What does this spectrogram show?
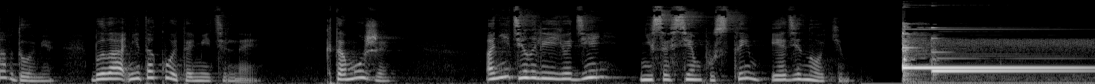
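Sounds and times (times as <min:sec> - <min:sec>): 
speech: 0:00.0 - 0:04.0, 0:04.8 - 0:09.2
home doorbell two-note chime: 0:09.0 - 0:10.9.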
